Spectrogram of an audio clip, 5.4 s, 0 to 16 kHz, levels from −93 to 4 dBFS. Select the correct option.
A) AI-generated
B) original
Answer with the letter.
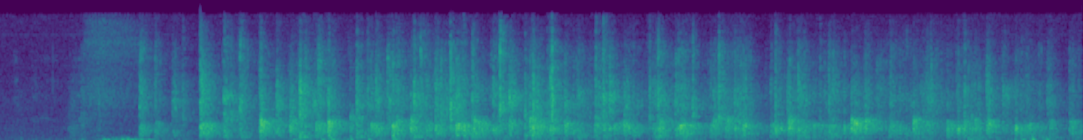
B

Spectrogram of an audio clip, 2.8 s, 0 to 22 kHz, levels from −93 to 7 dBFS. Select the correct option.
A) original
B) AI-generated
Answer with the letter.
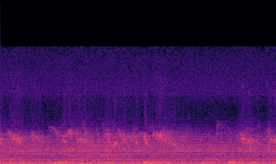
A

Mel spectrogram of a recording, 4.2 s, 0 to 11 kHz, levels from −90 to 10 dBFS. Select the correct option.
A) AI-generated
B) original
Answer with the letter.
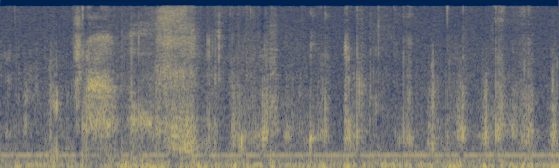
B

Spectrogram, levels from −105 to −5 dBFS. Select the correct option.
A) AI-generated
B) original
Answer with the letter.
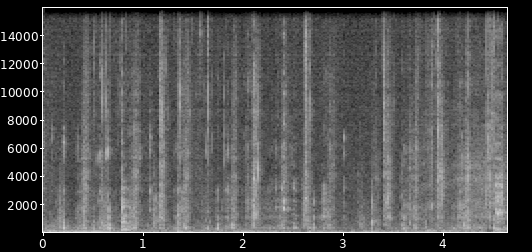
A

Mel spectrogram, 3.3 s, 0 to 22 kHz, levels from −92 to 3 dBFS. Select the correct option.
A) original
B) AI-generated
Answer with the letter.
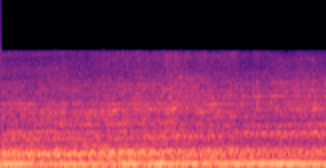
A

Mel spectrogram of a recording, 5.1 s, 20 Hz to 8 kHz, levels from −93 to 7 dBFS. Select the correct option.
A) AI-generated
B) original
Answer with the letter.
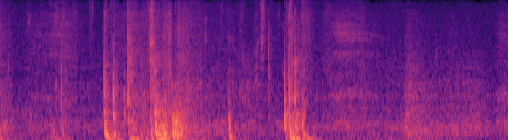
B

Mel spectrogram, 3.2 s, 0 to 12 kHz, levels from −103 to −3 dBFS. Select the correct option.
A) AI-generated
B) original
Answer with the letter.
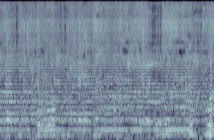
A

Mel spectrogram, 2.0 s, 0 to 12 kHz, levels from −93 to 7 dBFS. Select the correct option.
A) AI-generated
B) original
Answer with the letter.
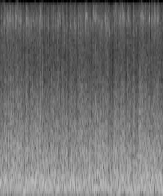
B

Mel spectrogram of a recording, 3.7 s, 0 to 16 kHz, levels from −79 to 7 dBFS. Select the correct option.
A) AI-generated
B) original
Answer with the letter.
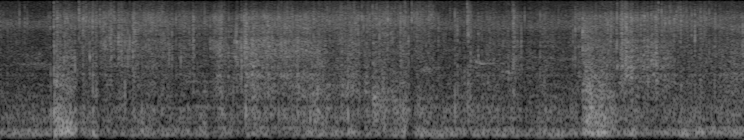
B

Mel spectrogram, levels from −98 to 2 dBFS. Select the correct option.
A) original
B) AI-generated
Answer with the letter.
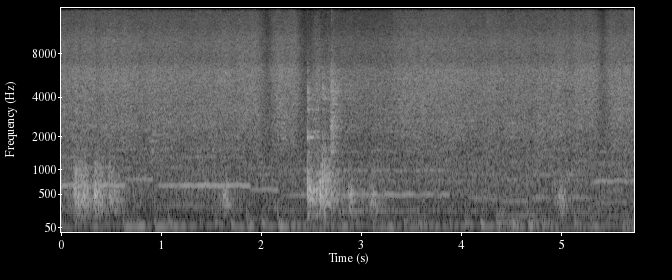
B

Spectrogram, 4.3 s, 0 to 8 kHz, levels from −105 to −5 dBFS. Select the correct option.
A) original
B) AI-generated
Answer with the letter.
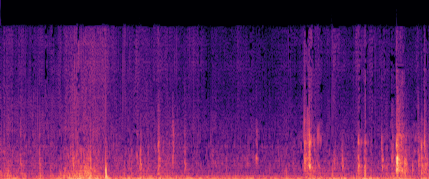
B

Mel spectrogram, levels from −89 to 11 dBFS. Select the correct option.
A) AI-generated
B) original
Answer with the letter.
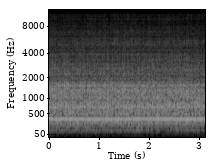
B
